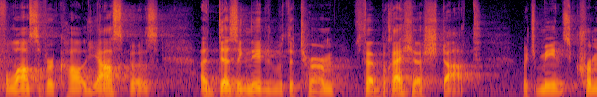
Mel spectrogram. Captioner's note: speaking german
